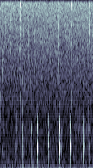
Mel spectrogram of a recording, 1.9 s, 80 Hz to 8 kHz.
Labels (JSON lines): {"label": "biophony, knock croak", "recorder": "SoundTrap 300"}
